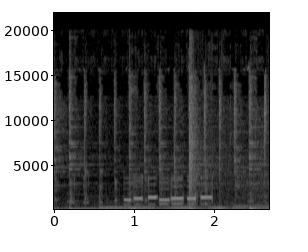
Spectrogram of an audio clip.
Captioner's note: dials telephone number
